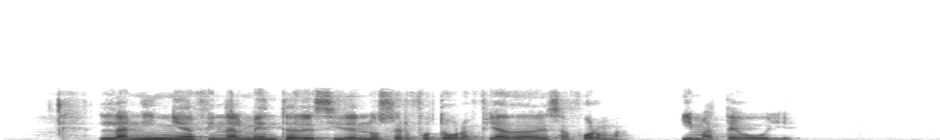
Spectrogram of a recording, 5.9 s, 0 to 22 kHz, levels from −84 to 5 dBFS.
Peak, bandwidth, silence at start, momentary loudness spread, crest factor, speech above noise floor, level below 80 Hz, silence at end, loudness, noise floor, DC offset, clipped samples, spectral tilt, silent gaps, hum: -4 dBFS; 8.4 kHz; 0.35 s; 14 LU; 22 dB; 52 dB; -60 dBFS; 0.95 s; -26 LUFS; -77 dBFS; under 0.1%; under 0.1%; -5.5 dB/octave; none; none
